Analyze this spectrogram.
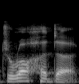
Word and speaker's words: Drogheda: Oh, he's talking about Drogheda, because it's got a silent G in it.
